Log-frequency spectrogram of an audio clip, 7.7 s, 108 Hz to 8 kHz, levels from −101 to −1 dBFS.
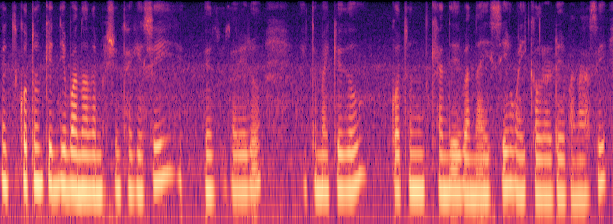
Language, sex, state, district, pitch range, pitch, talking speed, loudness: Nagamese, female, Nagaland, Dimapur, 195-220 Hz, 205 Hz, 125 wpm, -17 LUFS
